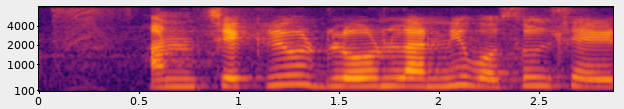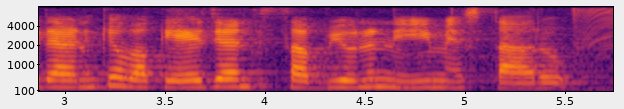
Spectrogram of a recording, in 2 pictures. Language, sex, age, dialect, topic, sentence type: Telugu, female, 31-35, Central/Coastal, banking, statement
